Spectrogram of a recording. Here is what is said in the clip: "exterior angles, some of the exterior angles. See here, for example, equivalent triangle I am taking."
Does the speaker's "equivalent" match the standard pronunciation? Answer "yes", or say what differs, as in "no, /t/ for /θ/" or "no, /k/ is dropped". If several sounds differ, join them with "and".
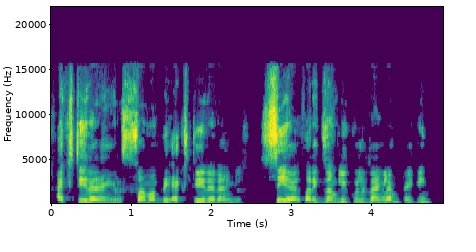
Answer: no, /v/ is dropped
